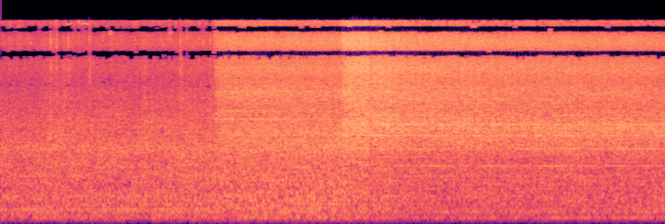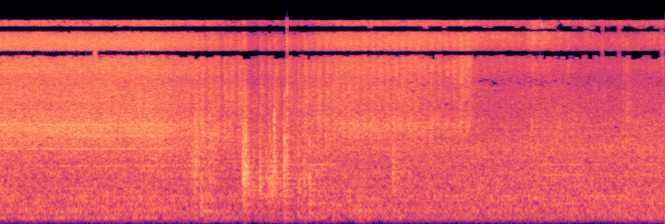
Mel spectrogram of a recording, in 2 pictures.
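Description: Circular sawmill head saw cutting a white oak log as the carriage feeds it past the blade: the mill's steady running noise swells into a harsher cutting sound about three seconds in and drops back near the end. A few sharp knocks come about eleven seconds in.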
